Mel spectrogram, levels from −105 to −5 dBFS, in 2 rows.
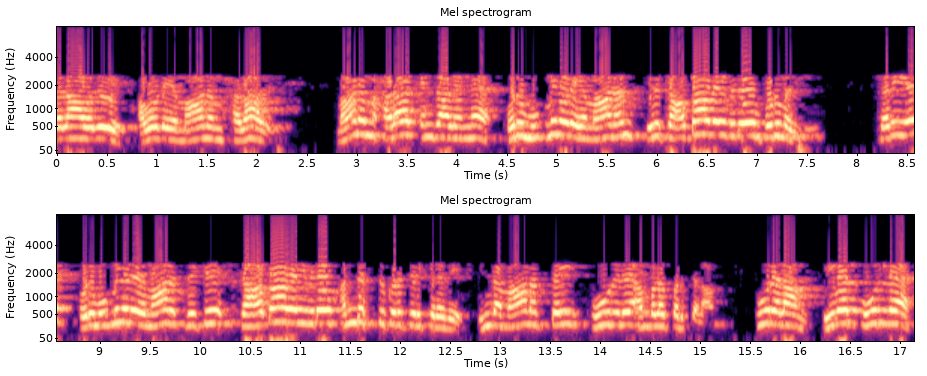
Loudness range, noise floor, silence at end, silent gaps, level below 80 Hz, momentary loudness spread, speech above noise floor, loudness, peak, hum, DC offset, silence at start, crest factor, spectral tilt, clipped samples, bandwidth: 3 LU; -71 dBFS; 0 s; none; -42 dBFS; 7 LU; 63 dB; -8 LUFS; 0 dBFS; none; under 0.1%; 0 s; 8 dB; -6.5 dB/octave; 1%; 8 kHz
